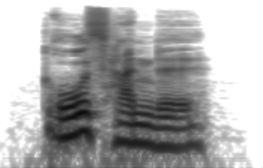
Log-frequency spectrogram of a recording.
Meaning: wholesale
- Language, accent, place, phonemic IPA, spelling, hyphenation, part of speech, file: German, Germany, Berlin, /ˈɡroːshandl̩/, Großhandel, Groß‧han‧del, noun, De-Großhandel.ogg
